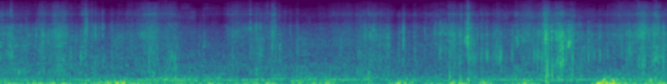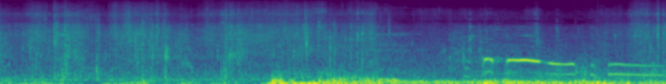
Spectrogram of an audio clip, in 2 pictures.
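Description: Footsteps through shell-strewn salt-marsh grass and mud, with wind buffeting the microphone from about seven seconds in. A faint, distant shout comes near the end.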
